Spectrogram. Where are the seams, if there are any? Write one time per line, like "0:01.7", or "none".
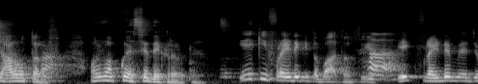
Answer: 0:02.3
